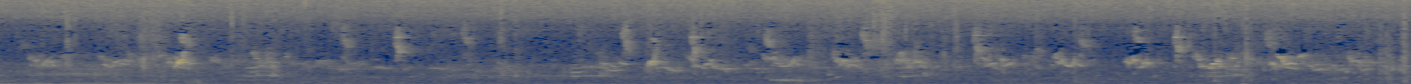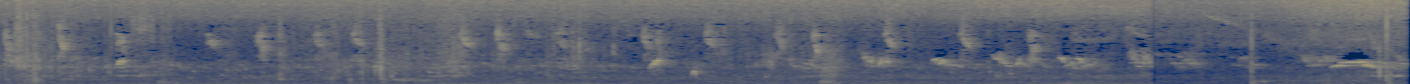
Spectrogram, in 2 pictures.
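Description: Small birds chirping in many short, scattered calls over a faint steady hiss, with a brief rush of noise near the end.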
